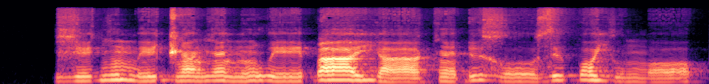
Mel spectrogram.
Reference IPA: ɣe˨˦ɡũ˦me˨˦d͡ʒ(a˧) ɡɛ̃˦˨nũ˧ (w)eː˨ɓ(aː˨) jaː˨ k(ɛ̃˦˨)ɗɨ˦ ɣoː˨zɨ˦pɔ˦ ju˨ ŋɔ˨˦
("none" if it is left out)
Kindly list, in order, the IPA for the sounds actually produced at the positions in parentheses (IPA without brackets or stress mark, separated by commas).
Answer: ã˧, w, aː˦, ɛ̃˨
